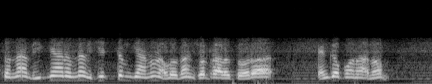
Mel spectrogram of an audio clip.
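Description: A man speaking in a dull, narrow-band recording, with a short pause about three seconds in.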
